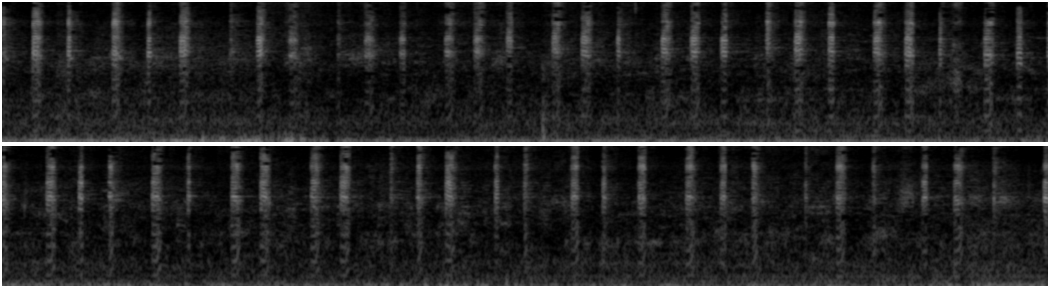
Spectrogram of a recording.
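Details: Great egret chick at the nest on a sunny day, begging while it waits for its mother to bring food: a fast, insistent series of dry clicking notes, about two per second, with a low hum underneath.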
